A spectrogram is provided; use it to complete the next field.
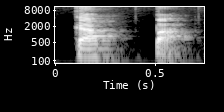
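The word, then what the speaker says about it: kappa: কাপ এটিকে কি বলা হয় এটিকে বলা হয় কাপ্পা এখানে এই কে এর উচ্চারণ কি কাপ্পা এবং তোমরা সবসময় জেনে এসেছো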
